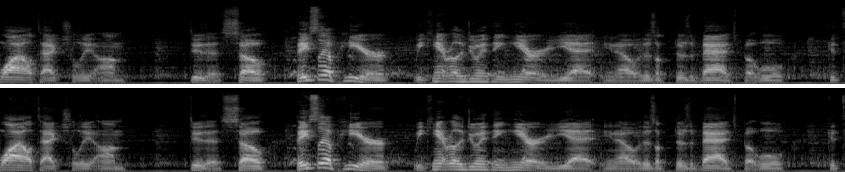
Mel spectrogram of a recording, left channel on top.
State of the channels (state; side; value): normal; both; correlation 0.46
